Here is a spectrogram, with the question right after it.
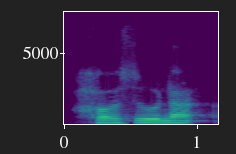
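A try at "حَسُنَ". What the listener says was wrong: Ha, bukan ho, ha.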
